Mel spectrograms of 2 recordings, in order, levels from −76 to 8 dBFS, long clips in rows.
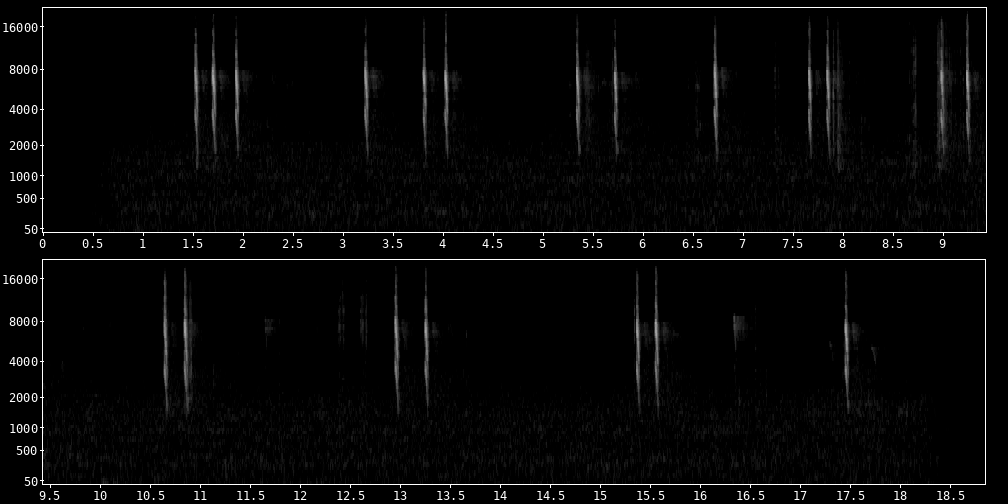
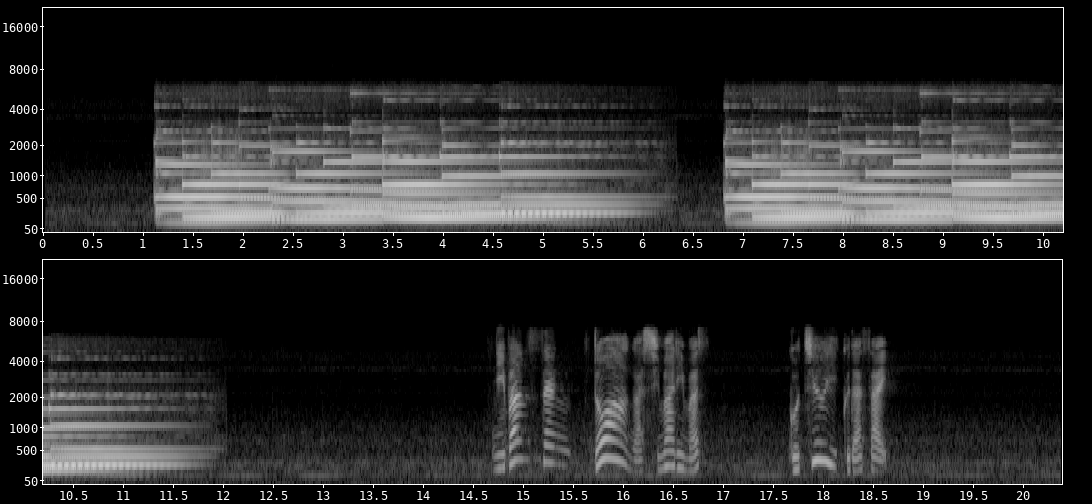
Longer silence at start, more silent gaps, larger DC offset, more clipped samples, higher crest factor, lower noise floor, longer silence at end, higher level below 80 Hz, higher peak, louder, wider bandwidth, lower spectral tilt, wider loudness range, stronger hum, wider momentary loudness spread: first, 1.5 s vs 1.1 s; neither; neither; neither; first, 28 dB vs 16 dB; first, -78 dBFS vs -55 dBFS; second, 1.35 s vs 1.75 s; second, -82 dBFS vs -66 dBFS; second, -6 dBFS vs 0 dBFS; second, -26 LUFS vs -14 LUFS; first, over 20 kHz vs 7.4 kHz; second, 4.5 dB/octave vs -6.5 dB/octave; second, 5 LU vs 19 LU; neither; second, 6 LU vs 18 LU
